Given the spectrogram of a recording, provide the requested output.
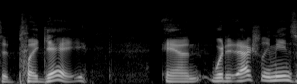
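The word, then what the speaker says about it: πληγή: It's a p lambda ada uh gamma and and ada again it's and you pronounce it pleay and what it actually means is a stripe.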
